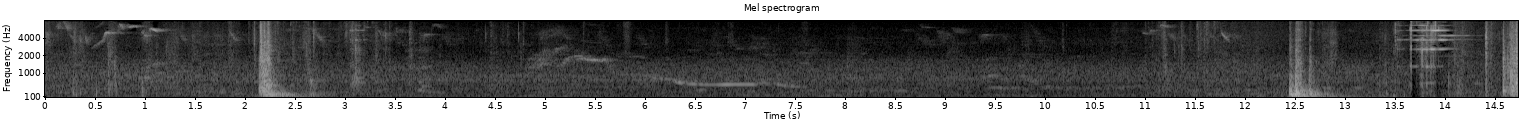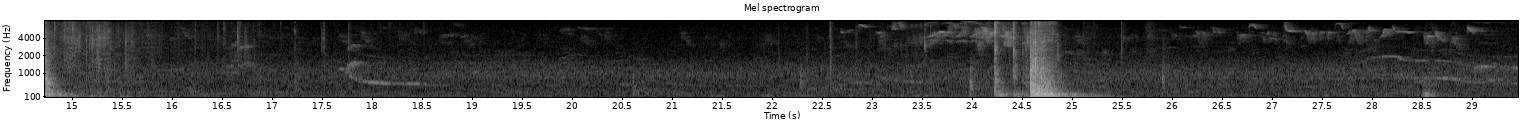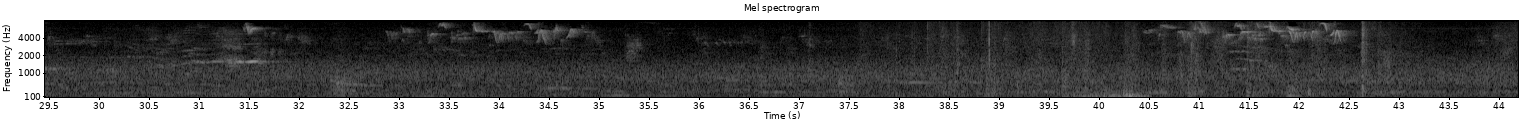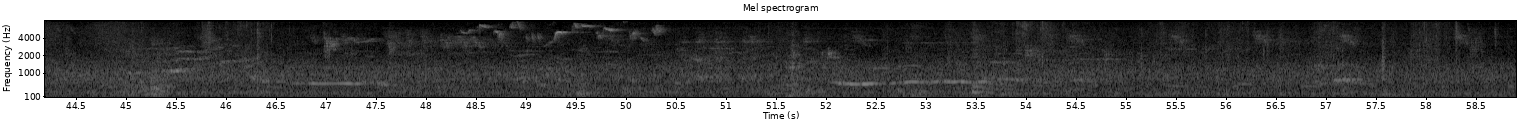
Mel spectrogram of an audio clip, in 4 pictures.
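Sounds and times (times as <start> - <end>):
loud thumps: 12.4 - 13.0.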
